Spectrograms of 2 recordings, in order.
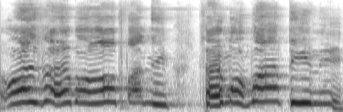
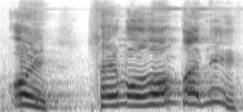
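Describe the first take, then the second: First: Very high, wailing frantic yell; shouting like a madman. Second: High, loud call across the school; shouting announcement. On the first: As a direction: scream it out like someone gone mad. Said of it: "Kayak orang gila". (berteriak histeris seperti orang gila) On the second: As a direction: yell it out to grab everyone's attention. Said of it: "cuma teriak". (teriakan mengumumkan mau lompat) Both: Retold or imitated.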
